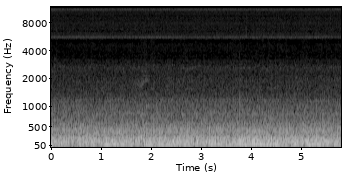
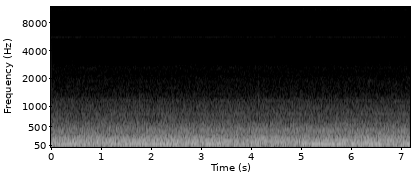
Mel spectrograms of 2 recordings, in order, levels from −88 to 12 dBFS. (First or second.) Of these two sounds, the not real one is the first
